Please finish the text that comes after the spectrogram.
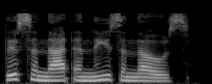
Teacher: Repeat after me, ensuring you maintain that gentle vibration, this and that and these and those. Concentrate on the continuous buzz in your throat as you speak. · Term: voiced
